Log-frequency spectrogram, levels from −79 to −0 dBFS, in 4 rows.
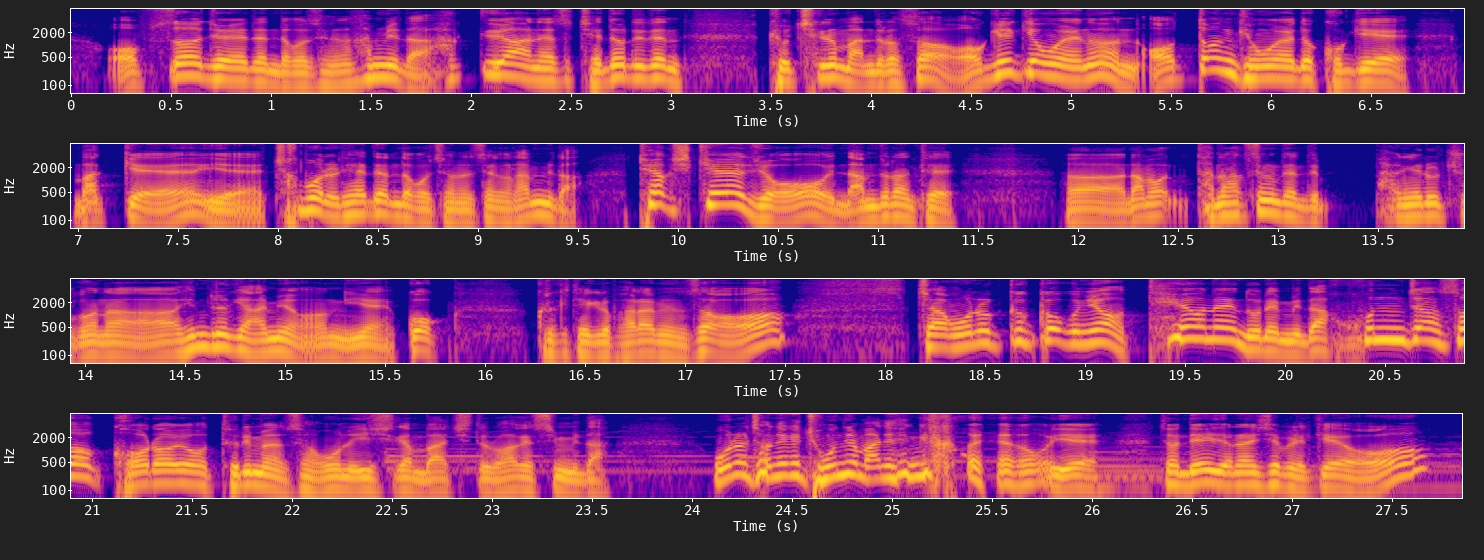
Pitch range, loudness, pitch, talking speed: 105-170 Hz, -14 LUFS, 130 Hz, 360 characters per minute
